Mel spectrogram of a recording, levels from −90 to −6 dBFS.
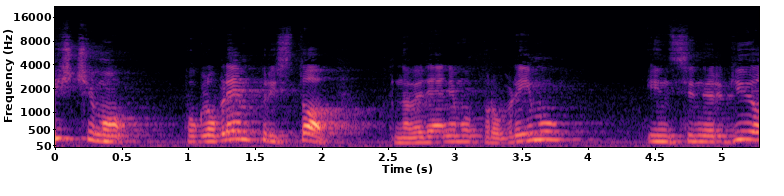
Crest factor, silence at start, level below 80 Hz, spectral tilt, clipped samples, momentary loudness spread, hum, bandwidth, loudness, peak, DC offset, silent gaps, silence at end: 20 dB; 0 s; -60 dBFS; -7 dB/octave; under 0.1%; 18 LU; none; 11.5 kHz; -33 LUFS; -12 dBFS; under 0.1%; none; 0 s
